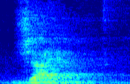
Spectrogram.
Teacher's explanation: The fronts and sides of the tongue contact the alveolar ridge anteriorly and laterally.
